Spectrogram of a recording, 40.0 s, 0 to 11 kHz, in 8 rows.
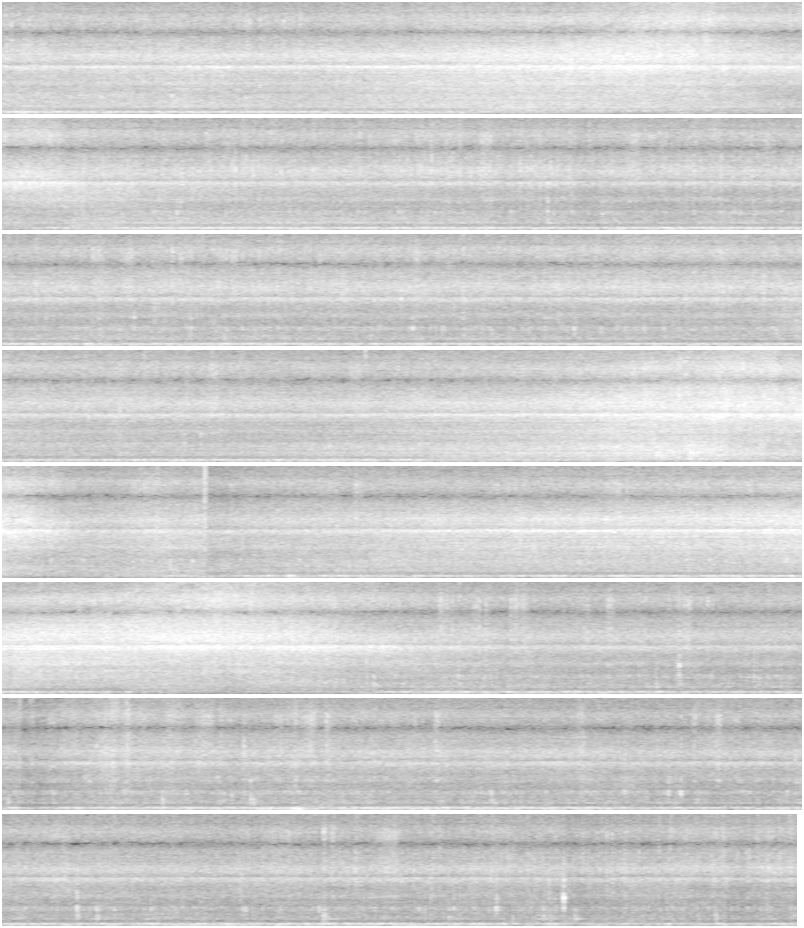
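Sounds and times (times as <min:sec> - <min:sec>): tyre hiss: 0:00.0 - 0:08.0, 0:14.7 - 0:29.1
bicycle riding low hum: 0:00.0 - 0:39.9
wind: 0:00.0 - 0:39.9.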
